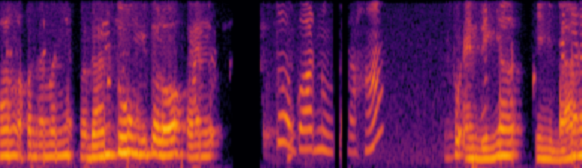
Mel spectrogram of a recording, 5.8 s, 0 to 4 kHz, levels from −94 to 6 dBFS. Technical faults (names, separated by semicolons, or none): speech suppressed in double talk; echo leak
